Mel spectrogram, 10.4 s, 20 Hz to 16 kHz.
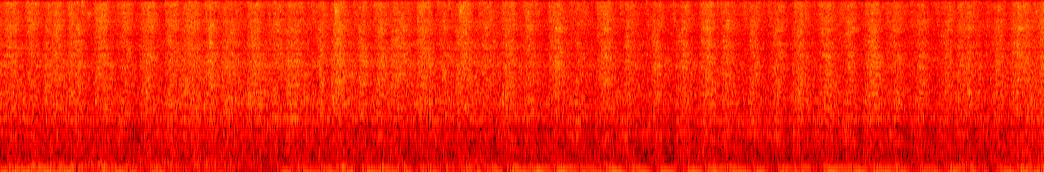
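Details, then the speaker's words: Datsun 280ZX turns over slowly with a deep churning rumble, about two beats a second, but never fires after fitting a part the owner hoped would fix it; crank no start, cause unconfirmed. "and once again another failed attempt I'm really beginning to despise this car"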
